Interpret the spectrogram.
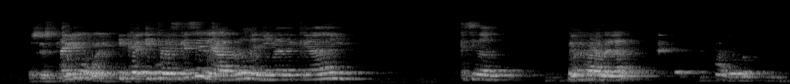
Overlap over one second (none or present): present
